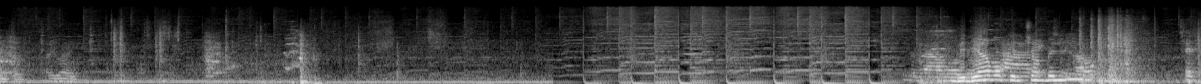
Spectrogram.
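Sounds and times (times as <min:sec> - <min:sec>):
oven electrical hum: 0:00.0 - 0:05.7
plucked background music: 0:00.0 - 0:12.0
oven door shutting knock: 0:01.1 - 0:03.6, 0:10.6 - 0:12.0.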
